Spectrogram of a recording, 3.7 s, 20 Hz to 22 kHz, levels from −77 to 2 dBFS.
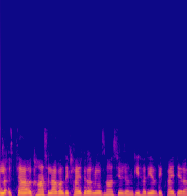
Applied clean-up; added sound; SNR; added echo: neural mask model DeepFilterNet 3.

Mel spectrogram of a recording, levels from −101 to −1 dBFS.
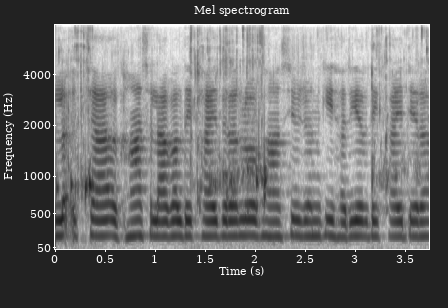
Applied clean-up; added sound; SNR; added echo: none; Liquid; 10 dB; none.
